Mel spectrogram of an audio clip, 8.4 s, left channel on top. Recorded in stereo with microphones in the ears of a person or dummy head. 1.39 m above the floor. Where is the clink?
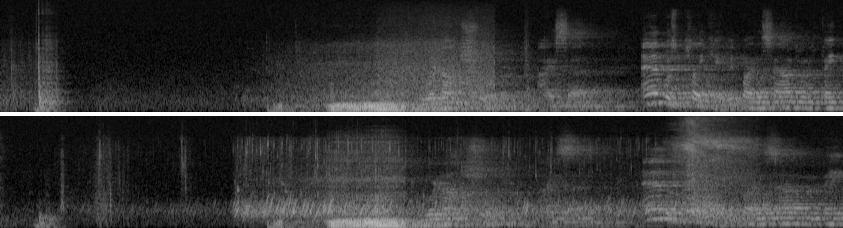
I don't hear a clink.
